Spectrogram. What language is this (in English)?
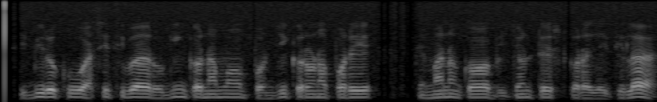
Odia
